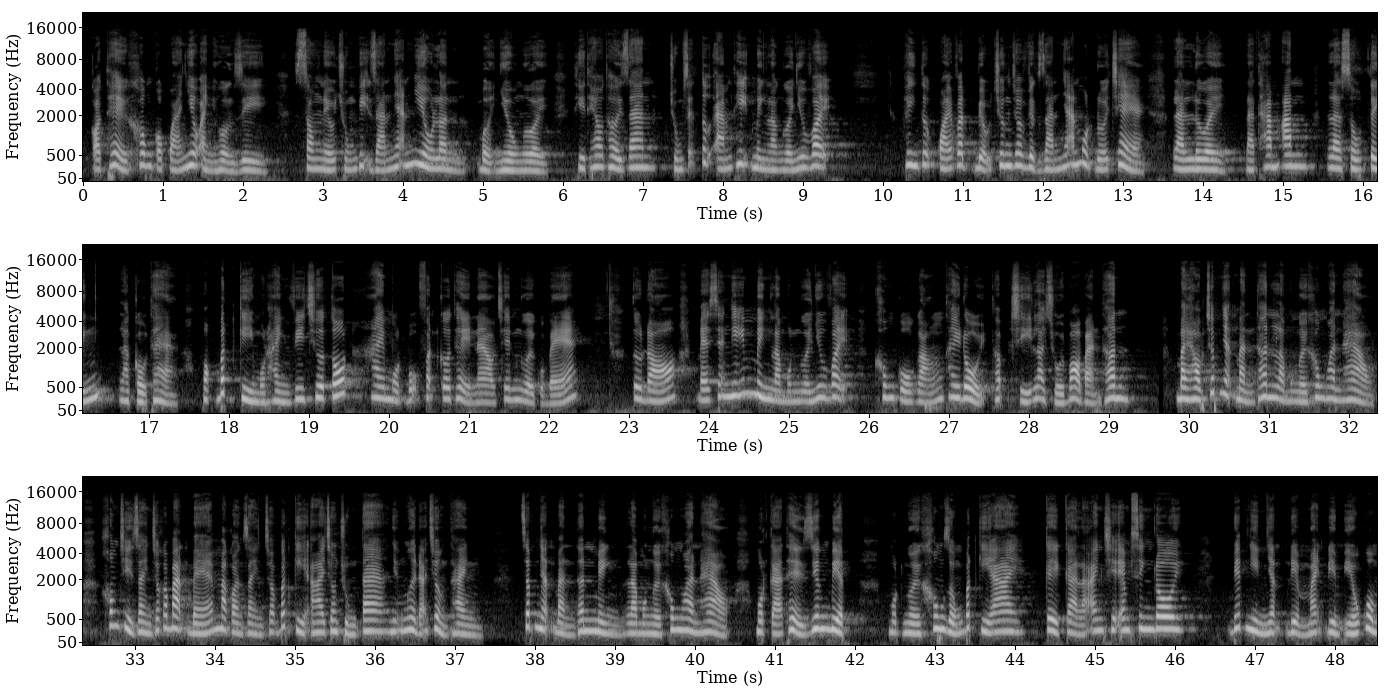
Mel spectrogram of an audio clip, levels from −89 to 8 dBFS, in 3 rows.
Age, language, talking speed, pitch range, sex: 10-29, Vietnamese, 215 wpm, 200-265 Hz, female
